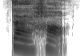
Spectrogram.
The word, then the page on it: 代号: dài hào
